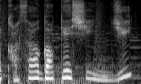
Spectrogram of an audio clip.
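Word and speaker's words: 笠懸神事: 10 月 15 日日曜日にあります上賀茂神社で行われる笠掛神事です。はい、笠掛ってねちょっと難しい字を書くんですが、頭にかぶる笠ですね、竹冠に立つって書く笠に、かけるは一生懸命の剣ですねって書いて笠掛神事と読むんだそうです。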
